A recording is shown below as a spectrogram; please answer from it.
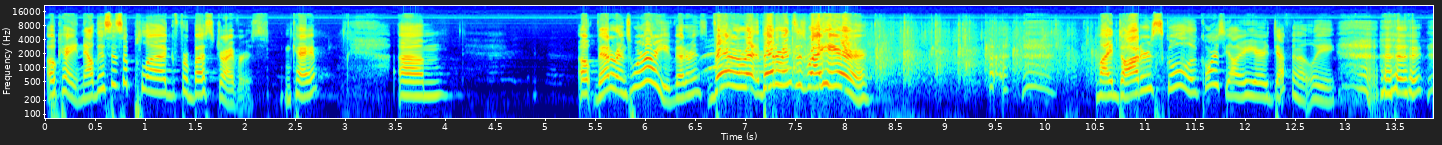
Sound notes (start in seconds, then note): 8.4 room applauds; 13.0 laughs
